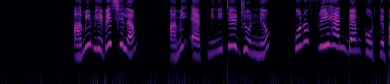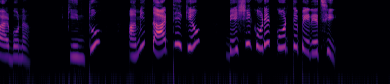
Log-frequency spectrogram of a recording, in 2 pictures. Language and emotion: Bengali, surprised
